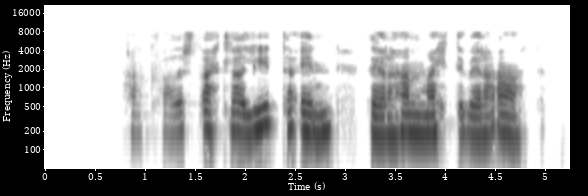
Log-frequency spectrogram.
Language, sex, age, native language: Icelandic, female, 20-29, Icelandic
